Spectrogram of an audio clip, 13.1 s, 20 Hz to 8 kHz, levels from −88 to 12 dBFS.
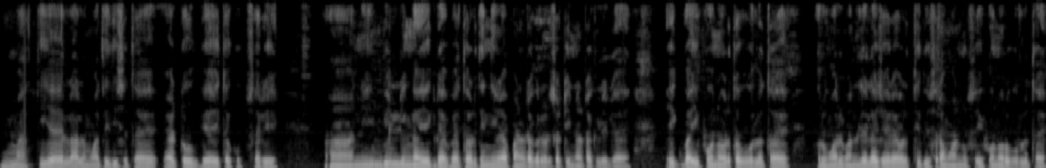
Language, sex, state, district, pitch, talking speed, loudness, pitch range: Marathi, male, Maharashtra, Nagpur, 110 Hz, 180 wpm, -29 LUFS, 105-110 Hz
